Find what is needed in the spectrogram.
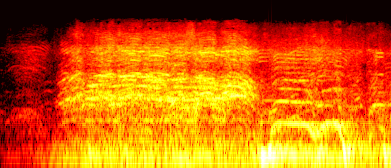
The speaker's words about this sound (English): In a Syrian village Tuesday, a mostly Kurdish crowd protested against the U.S. troops pulling out from positions along the border with Turkey.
